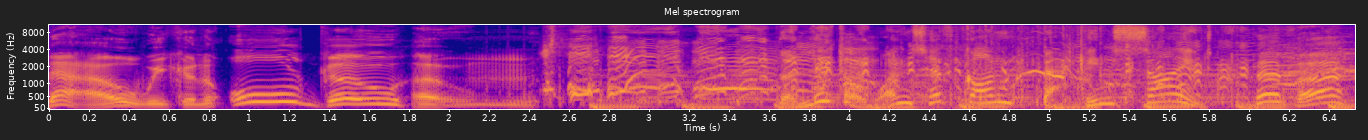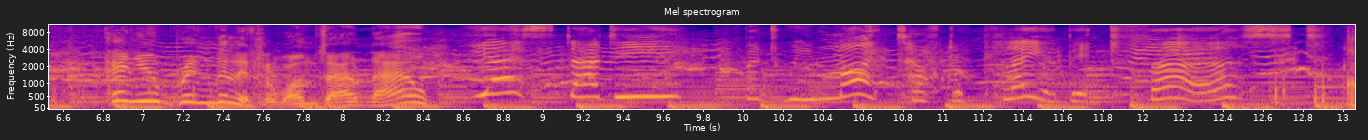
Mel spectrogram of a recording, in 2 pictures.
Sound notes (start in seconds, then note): 2.9 kids giggling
